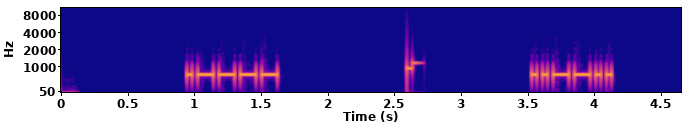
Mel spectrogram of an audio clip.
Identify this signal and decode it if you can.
Morse code, heard as a keyed tone, about 31 wpm, 700 Hz. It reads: 1 ?
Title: Single Character (Letter:Number:Punctuation:Prosign) 30wpm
